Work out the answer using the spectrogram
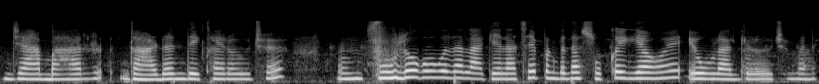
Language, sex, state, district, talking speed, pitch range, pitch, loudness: Gujarati, female, Gujarat, Gandhinagar, 160 wpm, 245-285 Hz, 260 Hz, -14 LUFS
